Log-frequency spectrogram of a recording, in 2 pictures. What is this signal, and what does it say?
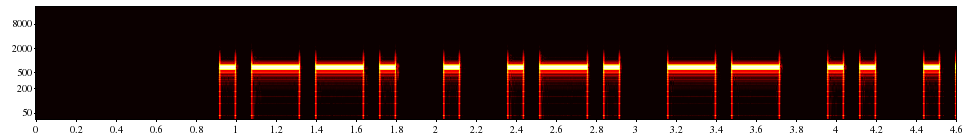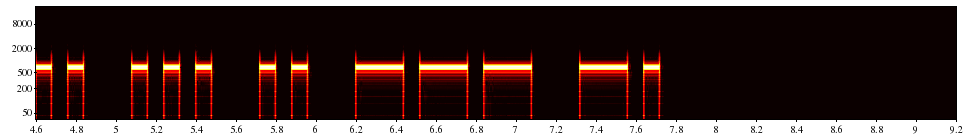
Morse code, heard as a keyed tone, about 15 wpm, 700 Hz. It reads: PERMISSION
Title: Top 1501-1750 Words 15wpm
